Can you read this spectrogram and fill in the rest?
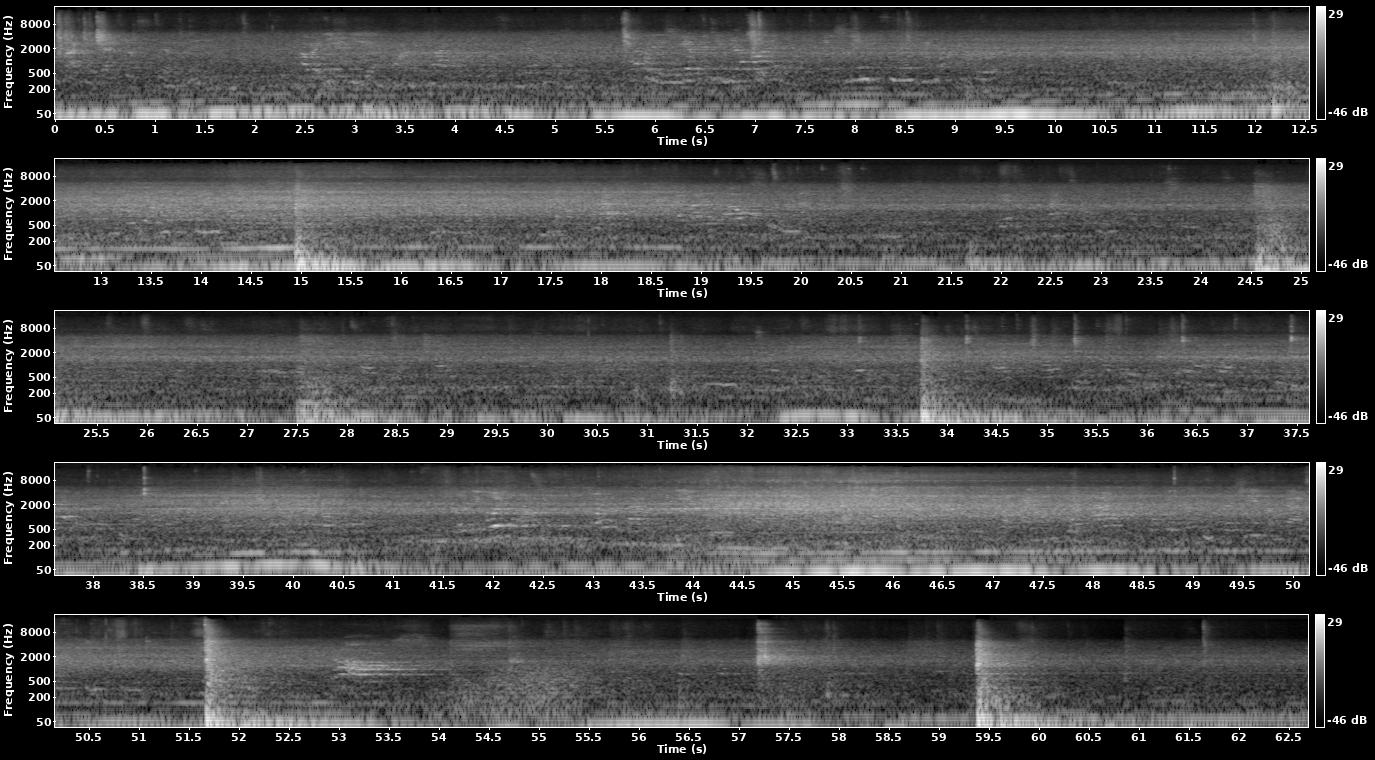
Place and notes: Stadtkern, Essen, Deutschland - essen, kennedy square, parking garage
In einem Parkhaus unter dem Kennedy Platz. Der Klang eines Bohrers und von Fahrzeugen und Haltern resonieren im Betongewölbe.
In a parking garage under the kennedy square. The sound of a driller, cars and people resonting inside the concrete architecture.
Projekt - Stadtklang//: Hörorte - topographic field recordings and social ambiences
Essen, Germany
